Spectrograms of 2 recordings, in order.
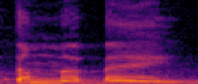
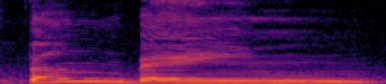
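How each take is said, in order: First: The M is voiced with an extra vowel after. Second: The first syllable is a plain nasal vowel. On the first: The speaker calls it wrong. "Eu falo tama bem? Não" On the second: The speaker calls it right. "só nasalizei a vogal anterior"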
